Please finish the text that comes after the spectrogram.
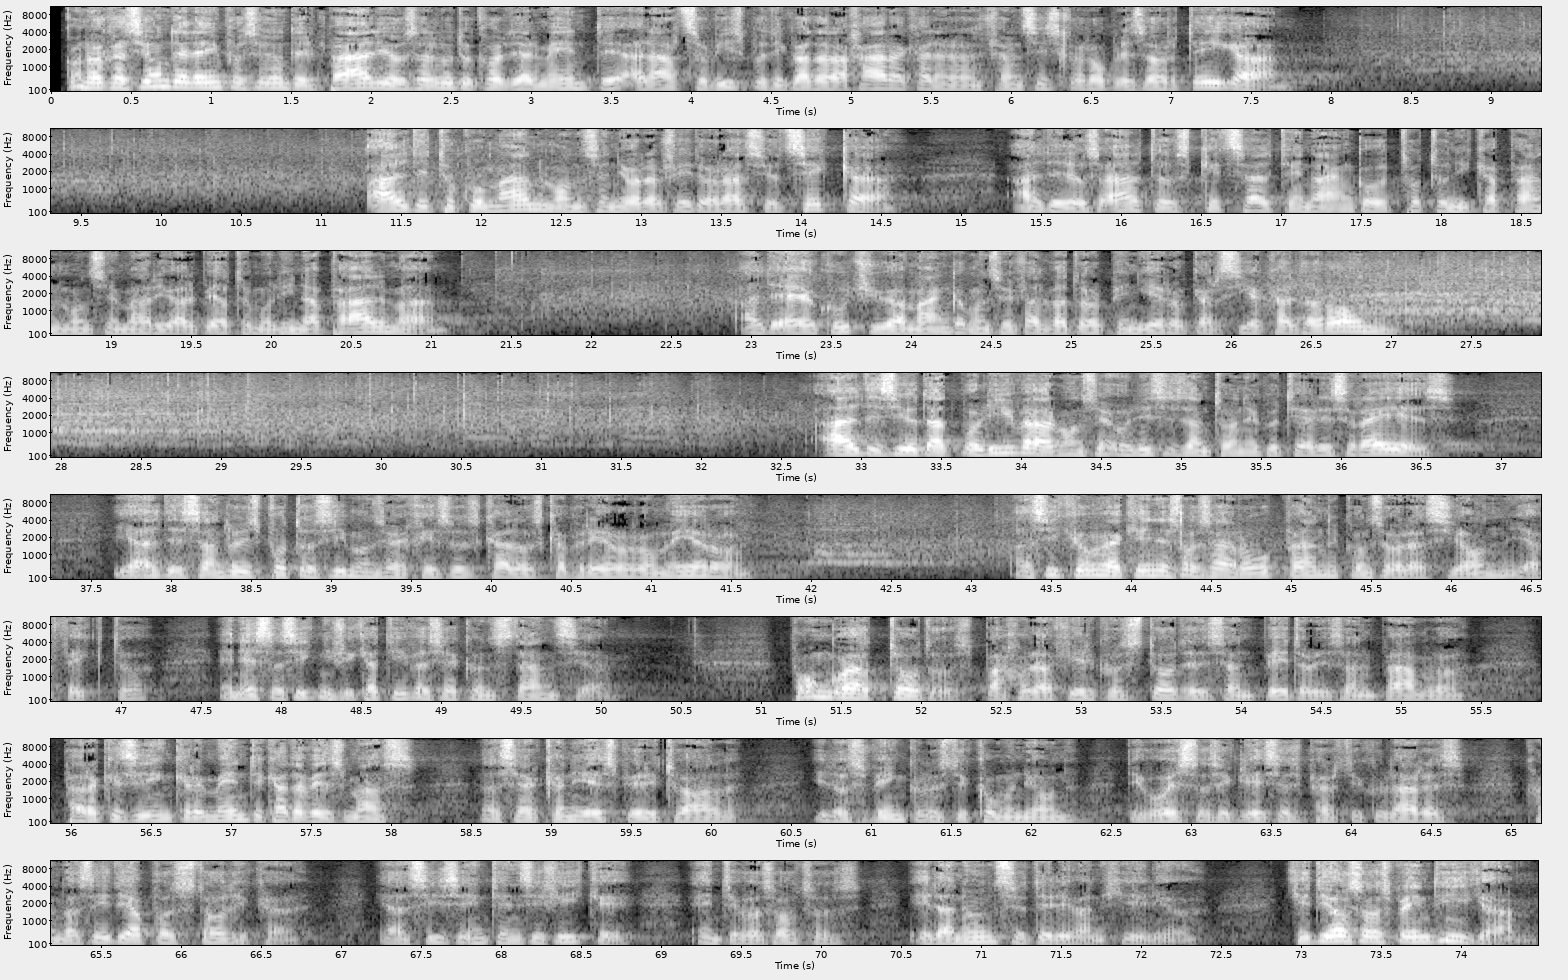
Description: Esta mañana en el Aula Pablo VI, haciendo hincapié en «la universalidad de la Iglesia, llamada a hacer conocer a Cristo y a anunciar el Evangelio en todos los continentes y lenguas», el Papa fue saludando en italiano, francés, inglés, alemán, español, portugués y polaco. Escuchemos las palabras del Santo Padre a los seis Metropolitanos de habla hispana, a los fieles que los acompañaban y a sus respectivas Iglesias: RealAudio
